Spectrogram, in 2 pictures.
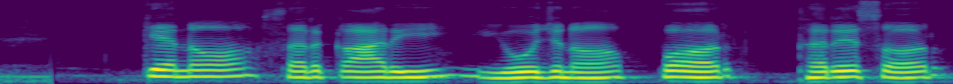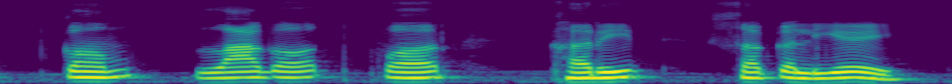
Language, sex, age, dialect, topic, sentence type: Maithili, male, 18-24, Bajjika, agriculture, question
